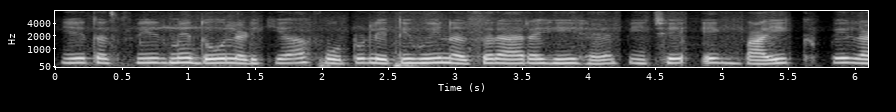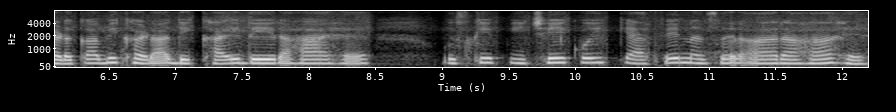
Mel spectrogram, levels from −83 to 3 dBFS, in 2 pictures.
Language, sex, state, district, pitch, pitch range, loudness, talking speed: Hindi, female, Maharashtra, Nagpur, 215 Hz, 205-235 Hz, -15 LUFS, 155 wpm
